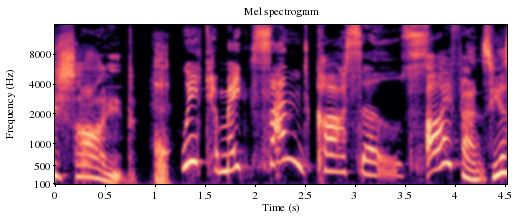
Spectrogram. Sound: oinks

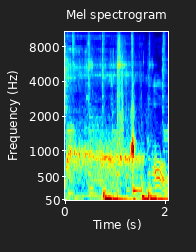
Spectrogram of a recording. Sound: imitating rocket engine

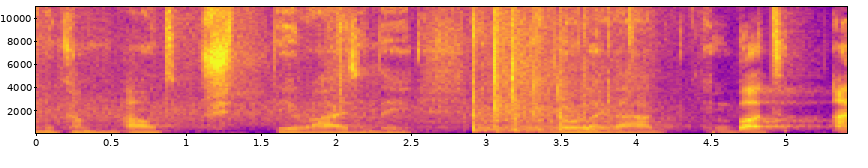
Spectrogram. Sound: stamps feet

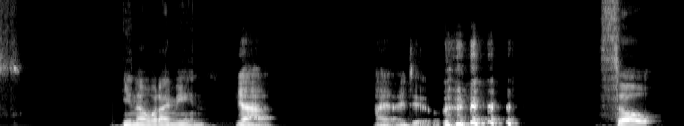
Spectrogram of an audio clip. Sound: laughs

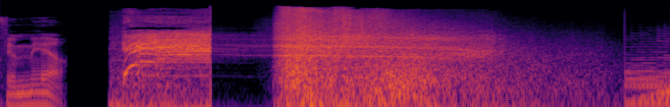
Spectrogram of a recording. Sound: jin roars in sheer anger

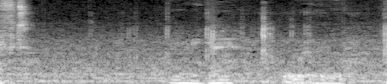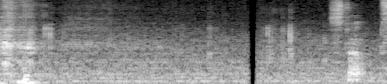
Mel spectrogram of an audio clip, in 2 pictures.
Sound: laughs

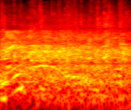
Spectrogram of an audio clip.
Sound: audience laughing

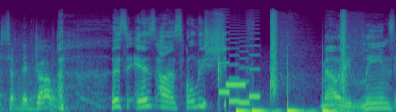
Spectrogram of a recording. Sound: beep

